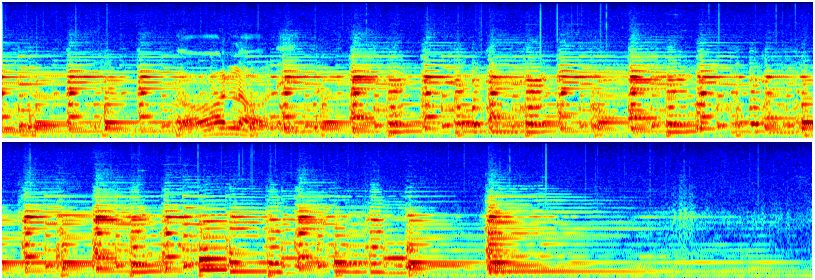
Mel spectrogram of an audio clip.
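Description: Old-time banjo picking the closing instrumental bars of a traditional Appalachian tune in a quick, even run of plucked notes. It ends on a final struck chord about ten seconds in that rings out and fades away.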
